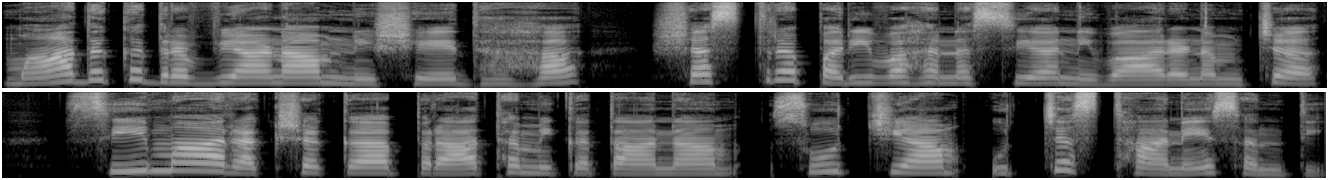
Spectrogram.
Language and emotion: Sanskrit, neutral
